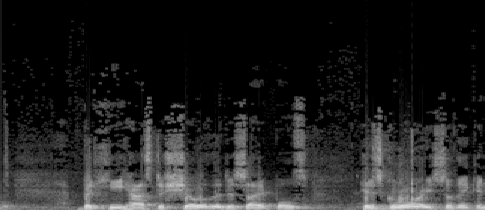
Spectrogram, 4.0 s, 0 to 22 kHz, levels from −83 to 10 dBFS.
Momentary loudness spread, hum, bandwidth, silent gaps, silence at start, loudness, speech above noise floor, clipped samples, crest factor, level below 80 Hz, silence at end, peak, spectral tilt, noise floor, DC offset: 7 LU; none; 12 kHz; none; 0 s; -10 LUFS; 26 dB; 0.8%; 10 dB; -46 dBFS; 0 s; 0 dBFS; -5.5 dB/octave; -35 dBFS; under 0.1%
